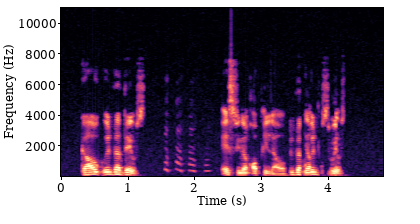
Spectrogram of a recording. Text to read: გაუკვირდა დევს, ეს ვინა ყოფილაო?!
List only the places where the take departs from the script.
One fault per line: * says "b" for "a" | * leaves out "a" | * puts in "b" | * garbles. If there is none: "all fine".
* garbles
